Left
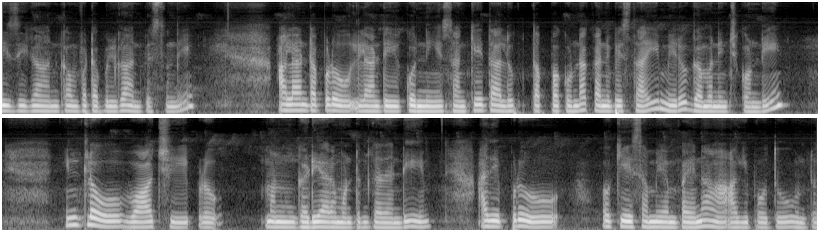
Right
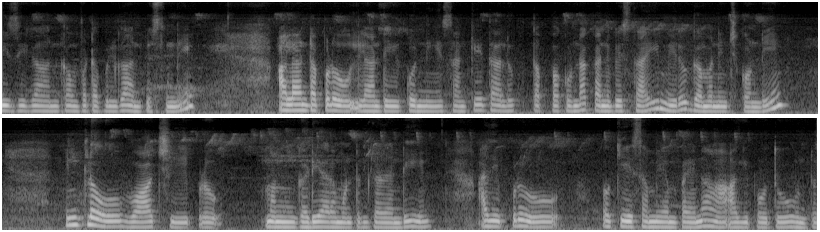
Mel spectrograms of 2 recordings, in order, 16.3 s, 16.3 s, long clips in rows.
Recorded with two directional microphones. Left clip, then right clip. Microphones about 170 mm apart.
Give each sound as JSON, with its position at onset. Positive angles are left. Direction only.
{"t": 0.0, "sound": "speech", "side_deg": 40}
{"t": 10.8, "sound": "speech", "side_deg": 25}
